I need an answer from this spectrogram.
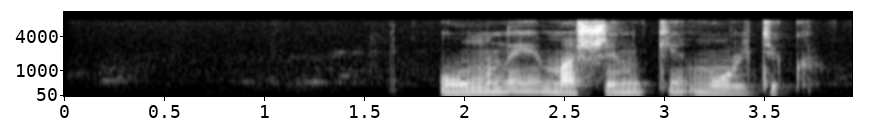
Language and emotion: Russian, neutral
